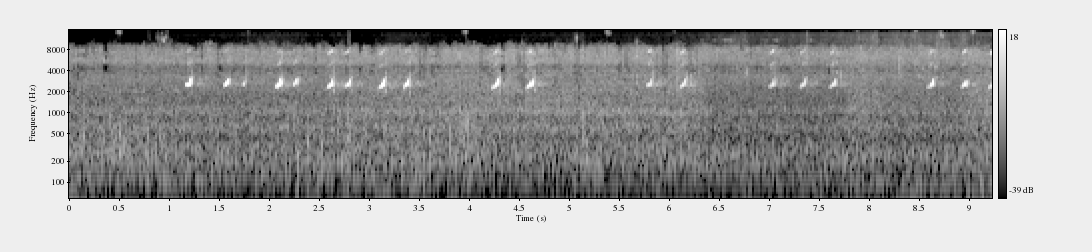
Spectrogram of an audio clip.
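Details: Chirping from a Brazilian capybara while feeding. Sharp, brief peeps are scattered in small groups of two or three across the whole stretch, set against constant hissing background noise.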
